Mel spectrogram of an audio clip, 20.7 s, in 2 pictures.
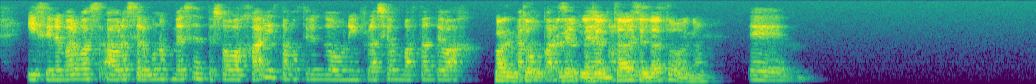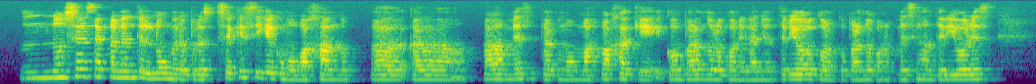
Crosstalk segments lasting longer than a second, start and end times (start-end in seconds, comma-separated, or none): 5.2-6.4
